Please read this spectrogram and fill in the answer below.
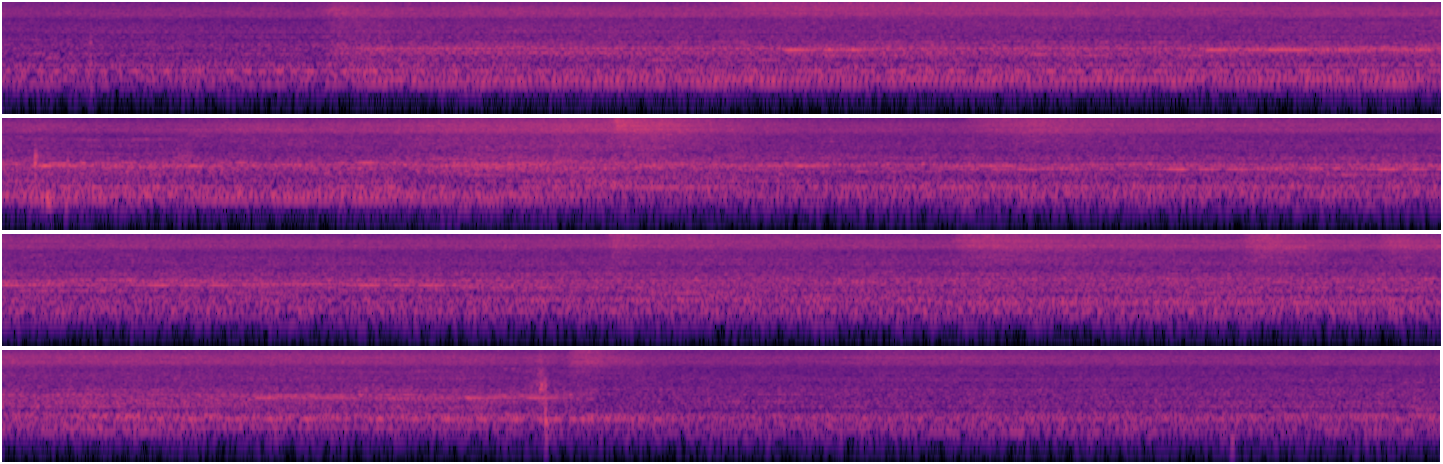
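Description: Automatic car wash heard from inside the car: water spray beating on the glass over the steady hum of the wash's motors and spinning cloth brushes. A couple of knocks, and it turns a little quieter near the end.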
